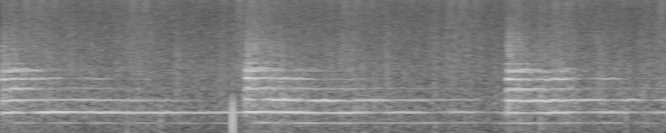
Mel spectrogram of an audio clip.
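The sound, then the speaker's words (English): A big bell on a boat landing on the Ohio rings out with a sustained, resonant tone, struck again twice about two seconds apart, each strike bringing a bright new swell over a steady, hissy background. “Now that boat I'm landing, don't you hear that big bell ring?”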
